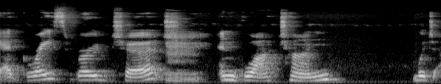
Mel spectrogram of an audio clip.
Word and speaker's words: Gwacheon: grace Road Church and Gwacheon which I did look up how to say it something like watch on a lot of time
